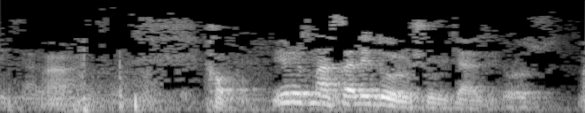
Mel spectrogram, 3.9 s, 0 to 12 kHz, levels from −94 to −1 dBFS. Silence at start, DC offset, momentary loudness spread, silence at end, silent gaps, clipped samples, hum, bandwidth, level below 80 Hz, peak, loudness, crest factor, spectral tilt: 0 s; under 0.1%; 17 LU; 0 s; none; under 0.1%; none; 8.2 kHz; -42 dBFS; -2 dBFS; -18 LUFS; 16 dB; -6 dB/octave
